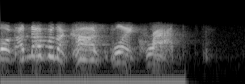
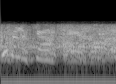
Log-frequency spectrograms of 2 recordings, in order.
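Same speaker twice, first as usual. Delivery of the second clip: higher, louder barked demand; angry demand; 6 semitones higher, 3 dB louder than usual. Acted. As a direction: snap at the crew for the mic. Host demands mic angrily.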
